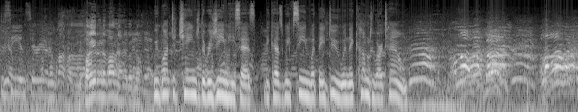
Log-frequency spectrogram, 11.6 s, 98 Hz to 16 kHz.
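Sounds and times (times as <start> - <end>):
speech: 0.0 - 8.4
angry crowd shouting and chanting at a street protest: 8.1 - 11.5.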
